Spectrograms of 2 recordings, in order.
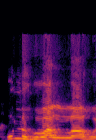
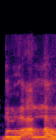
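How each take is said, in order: First: 'Huwa' runs straight into 'Allahu' without a break. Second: 'Hu' and 'Allah' are said as separate words. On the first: The speaker calls it right. "এই যে হুয়া ওয়াওয়ের কবর দিয়ে ধরছে আল্লাহর সাথে" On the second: The speaker calls it wrong. "একদিকে কিন্তু ভুল হবে"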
